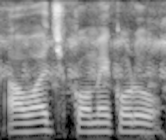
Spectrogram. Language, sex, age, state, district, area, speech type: Bengali, male, 45-60, West Bengal, Purba Bardhaman, rural, read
